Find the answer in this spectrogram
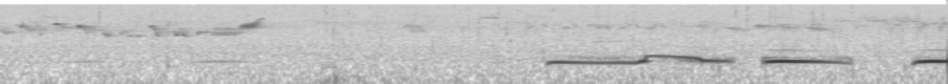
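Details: Mourning dove giving its mournful coo after a few seconds of quiet with faint distant notes and high twittering of other birds: a rising, swelling first note followed by steady, drawn-out low coos.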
